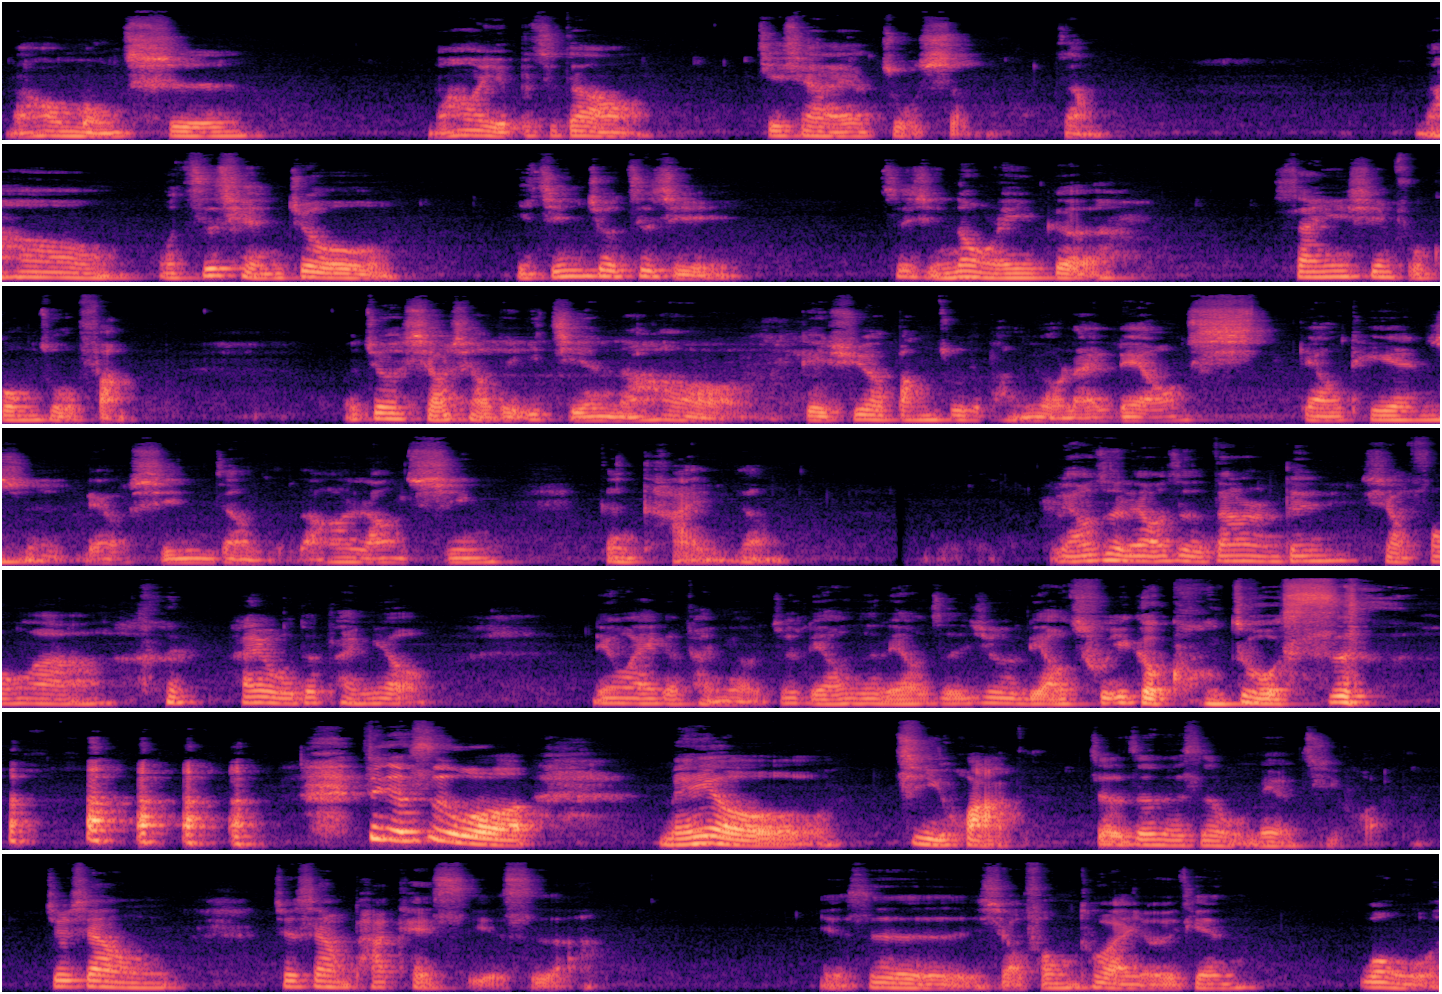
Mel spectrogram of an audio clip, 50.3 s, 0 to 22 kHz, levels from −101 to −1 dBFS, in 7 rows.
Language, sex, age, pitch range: Chinese, female, 50-69, 130-185 Hz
